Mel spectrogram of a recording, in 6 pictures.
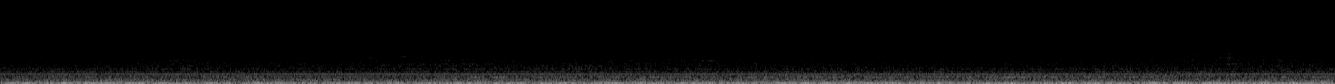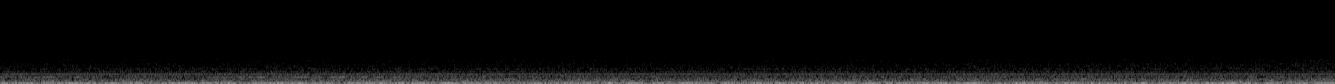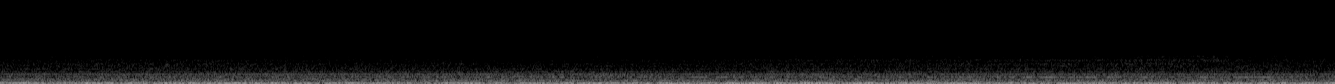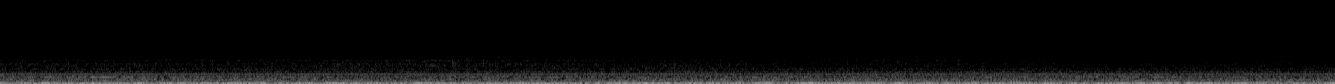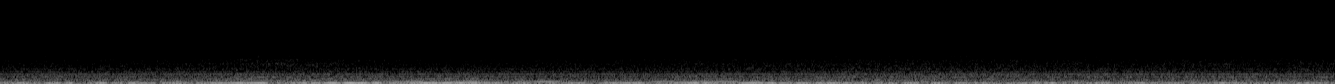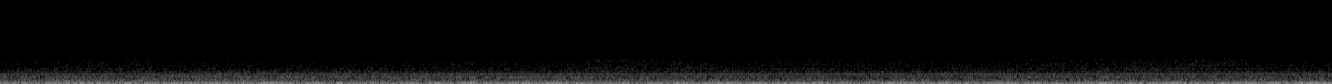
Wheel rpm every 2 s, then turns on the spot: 0, 0, 0, 0, 0, 0, 0, 0, 0, 0, 0, 0, 0, 0, 0, 0, 0, 0, 0, 0, 0, 0, 0, 0, 0, 0, 0, 0, 0, 0, 0, 0, 0, 0, 0, 0, 0, 0, 0, 0.
none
